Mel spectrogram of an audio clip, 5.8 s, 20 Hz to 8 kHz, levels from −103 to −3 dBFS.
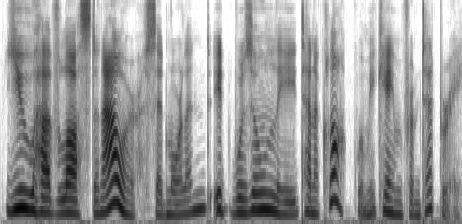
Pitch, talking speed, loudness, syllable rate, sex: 195 Hz, 175 wpm, -18 LUFS, 4.0 syllables/s, female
